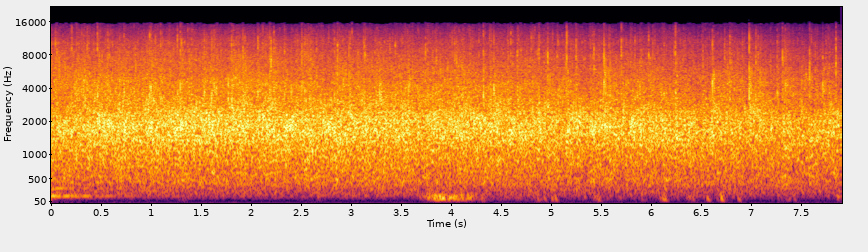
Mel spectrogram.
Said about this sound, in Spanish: ¿Cuántos dicen amén? Dele fuerte ese aplauso al Señor.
